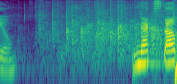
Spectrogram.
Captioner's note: crowd clapping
